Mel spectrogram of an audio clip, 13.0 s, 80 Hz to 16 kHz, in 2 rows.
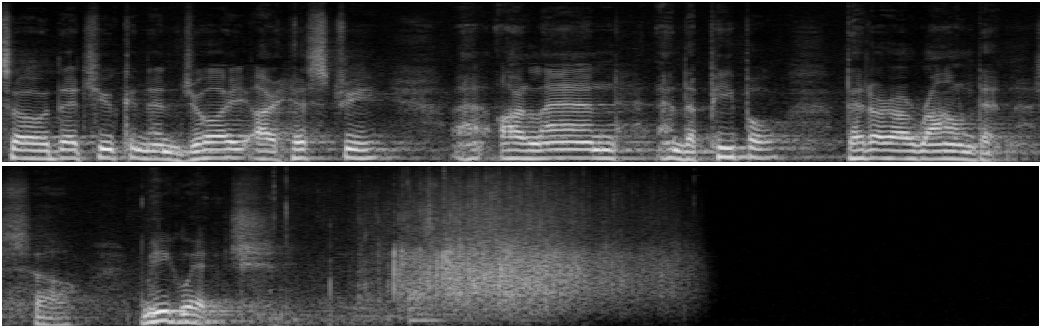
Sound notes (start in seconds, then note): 5.8 foreign speaking; 8.6 applauds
